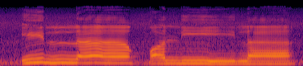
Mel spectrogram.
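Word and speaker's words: قليلا: Illa qalila. Nah, huruf qa tadi udah dibahas, huruf qafnya qa. Li, sesudah huruf li ada ya mati di depannya, itu berarti huruf li-nya harus dibaca panjang.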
